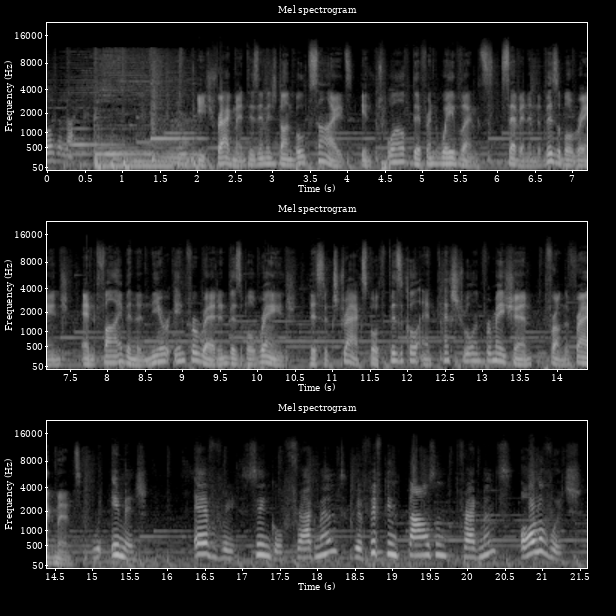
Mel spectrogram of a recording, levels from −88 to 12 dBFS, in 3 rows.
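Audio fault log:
No faults detected in this recording.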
